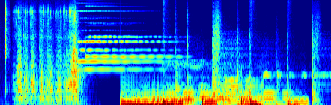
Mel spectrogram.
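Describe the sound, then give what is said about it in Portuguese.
A pen scratches quickly across paper for about a second in short rhythmic strokes, fairly loud, then gives way to a music sting with sustained tones and sharp hits. “Então se prepare para suas anotações, porque é hora de se aprofundar no assunto.”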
